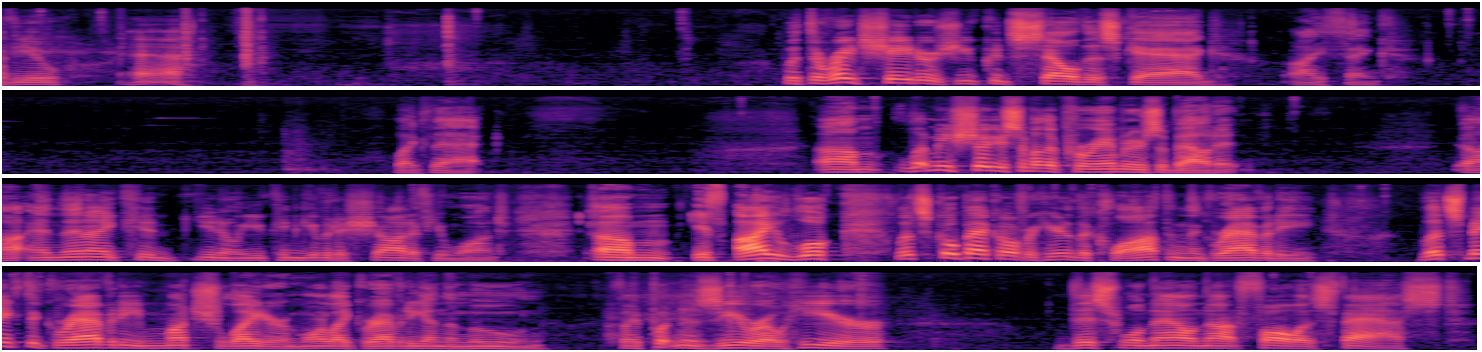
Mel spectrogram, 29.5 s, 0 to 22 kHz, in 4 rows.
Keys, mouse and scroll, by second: 0.2 right click, 1.0 Escape, 2.3 s, 2.4-3.4 right drag, 4.8 scroll up 2, 7.2 click, 11.1-11.4 drag, 11.9 click, 13.5 s, 13.9 right click, 16.3 right click, 19.9 click, 20.1 click, 20.5 click, 20.9 click, 24.2 Left, 25.9 KP_0.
